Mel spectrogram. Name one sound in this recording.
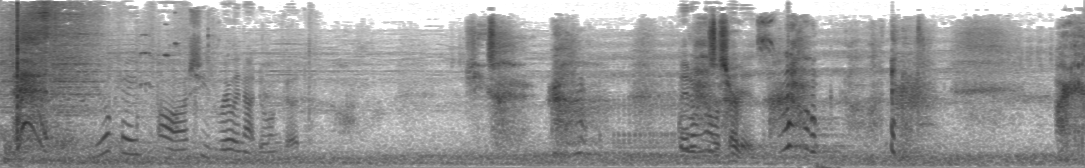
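A young woman gasps and whimpers in pain.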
